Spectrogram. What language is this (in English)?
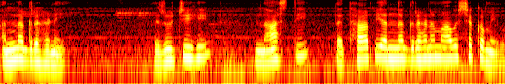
Sanskrit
